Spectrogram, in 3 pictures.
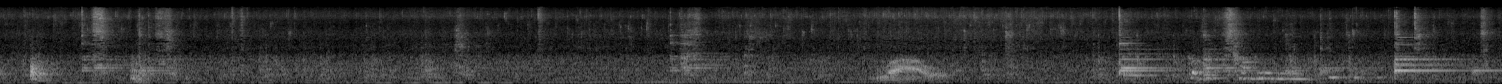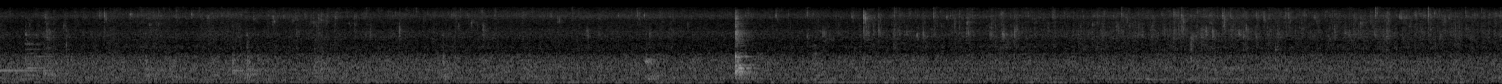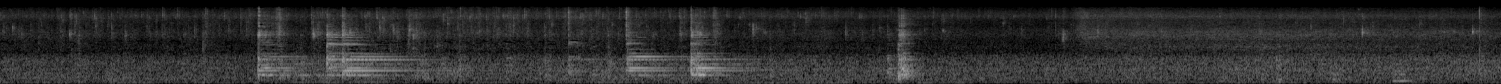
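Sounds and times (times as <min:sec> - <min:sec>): vegetables sizzling in oil: 0:00.0 - 0:45.0
metal spatula scraping a wok: 0:00.8 - 0:01.9, 0:04.5 - 0:04.8, 0:06.7 - 0:07.8, 0:11.2 - 0:12.6, 0:13.2 - 0:15.7, 0:32.6 - 0:34.5.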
